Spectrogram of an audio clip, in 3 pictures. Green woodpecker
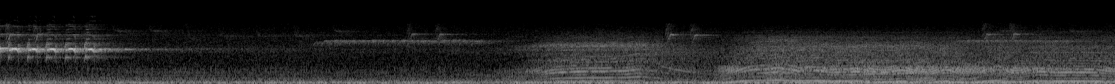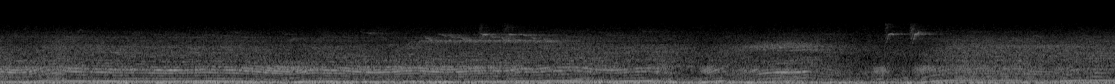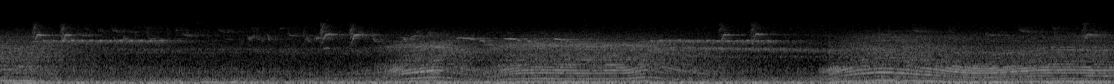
0:00.0 0:01.8, 0:09.4 0:11.8, 0:14.0 0:17.2

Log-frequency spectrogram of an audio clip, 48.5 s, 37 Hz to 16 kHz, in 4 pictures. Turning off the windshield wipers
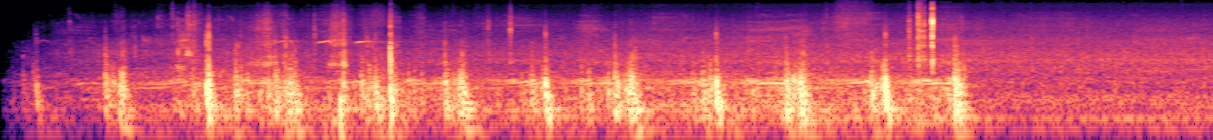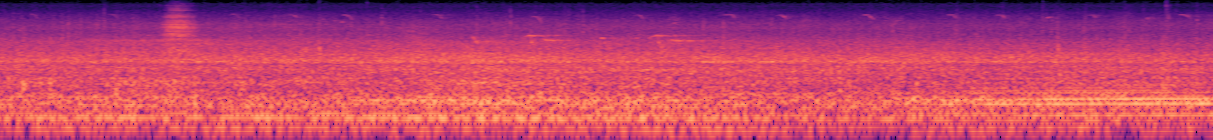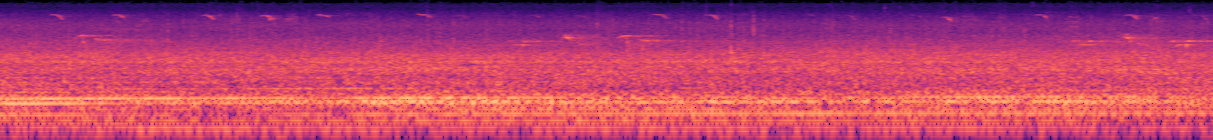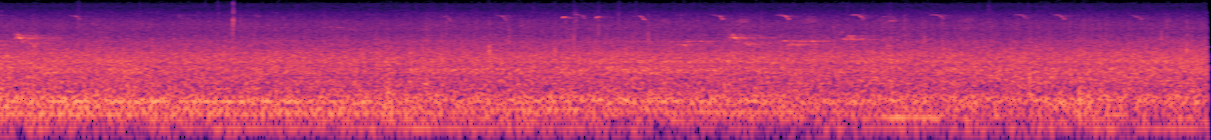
0:00.2 0:09.9

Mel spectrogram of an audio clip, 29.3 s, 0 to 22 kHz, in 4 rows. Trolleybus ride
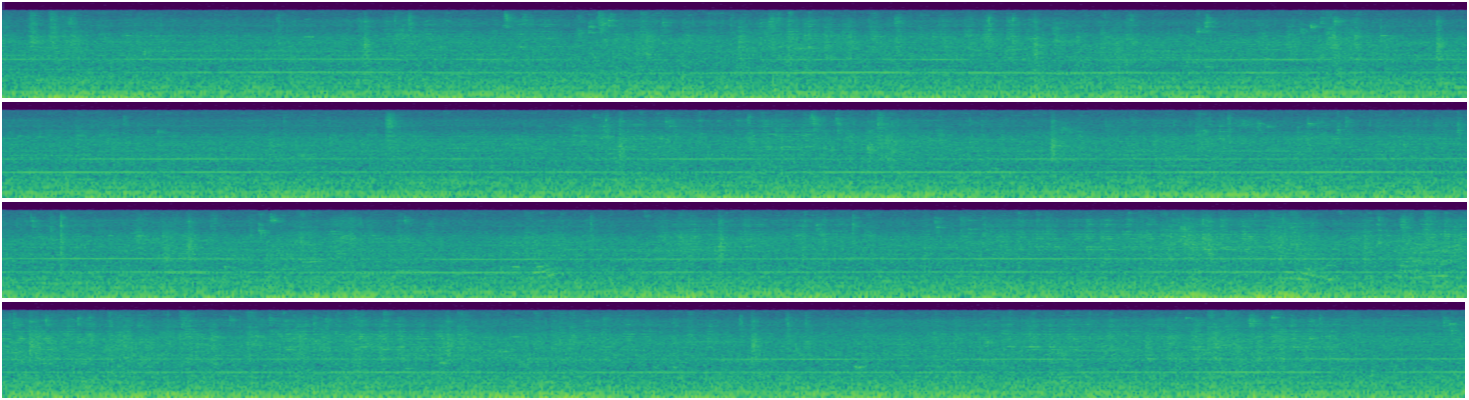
0:08.8 0:29.2

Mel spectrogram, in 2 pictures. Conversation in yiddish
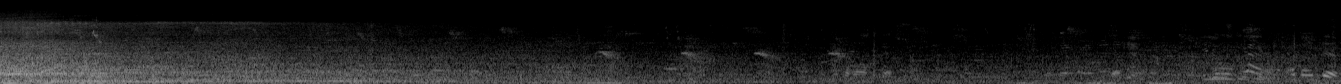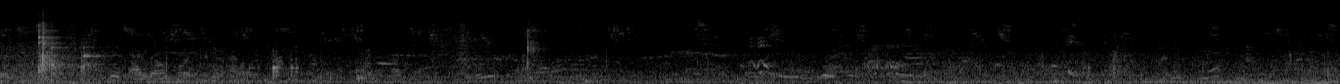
0:05.8 0:26.7

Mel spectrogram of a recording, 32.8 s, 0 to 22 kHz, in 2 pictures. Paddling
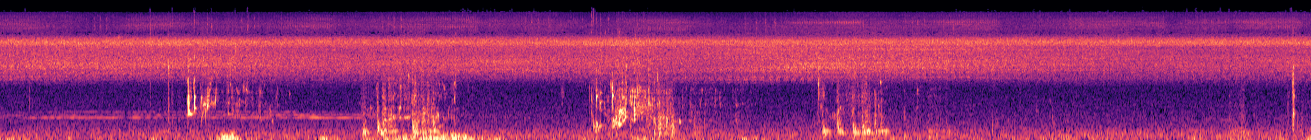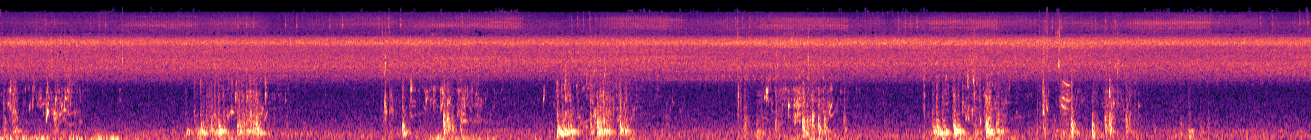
0:02.1 0:03.5, 0:04.5 0:05.9, 0:07.4 0:09.0, 0:25.6 0:27.0, 0:27.9 0:30.7

